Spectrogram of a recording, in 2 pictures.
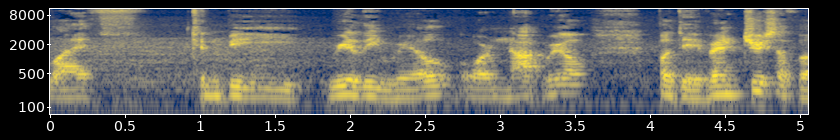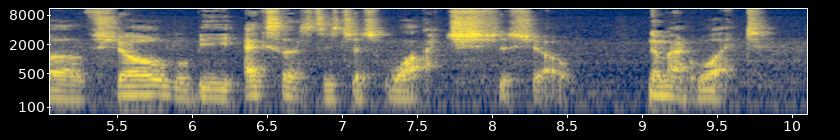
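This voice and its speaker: Noticeable background noise sits behind a man with a very deep, low voice. He speaks at a fairly slow pace in a monotone, flat intonation. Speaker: YouTuber reviewing a TV series. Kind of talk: casual monologue review.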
